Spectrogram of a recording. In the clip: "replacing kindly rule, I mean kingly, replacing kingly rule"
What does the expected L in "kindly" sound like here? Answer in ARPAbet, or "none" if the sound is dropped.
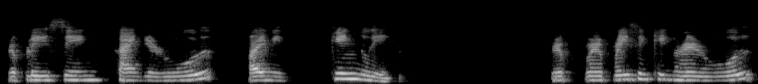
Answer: none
